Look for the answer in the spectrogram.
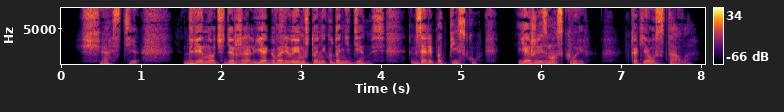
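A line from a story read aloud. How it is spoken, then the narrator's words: Rapid chatter. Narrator (Russian): затараторила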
